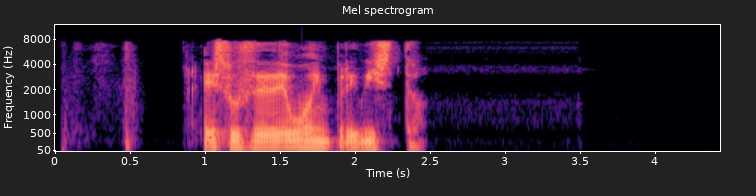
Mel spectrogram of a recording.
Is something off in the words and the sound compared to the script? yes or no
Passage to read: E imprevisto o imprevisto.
yes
